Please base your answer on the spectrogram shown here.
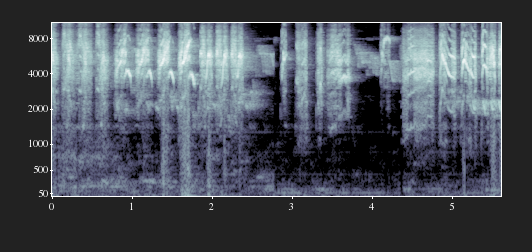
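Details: Sogokontong, a pet songbird, singing a rapid, high-pitched chattering song of dense trills and twittering notes, with a short pause near the middle and the pace picking up again toward the end.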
